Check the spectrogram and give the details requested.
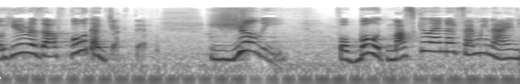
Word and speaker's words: jolie: For both masculine and feminine, jolie is pronounced as the same. Jolie means pretty. So for a boy and for a woman or for a girl or for a man, jolie, we have the same pronunciation. There is no difference in the pronunciation.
